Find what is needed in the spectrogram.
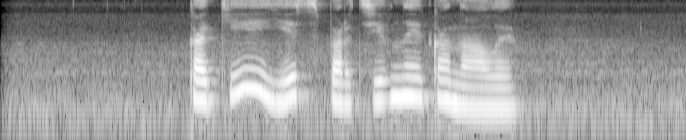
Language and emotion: Russian, neutral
